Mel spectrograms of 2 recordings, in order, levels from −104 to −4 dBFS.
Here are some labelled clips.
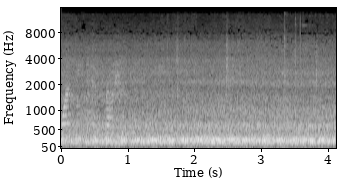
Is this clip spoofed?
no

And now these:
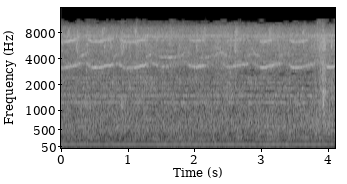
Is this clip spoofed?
no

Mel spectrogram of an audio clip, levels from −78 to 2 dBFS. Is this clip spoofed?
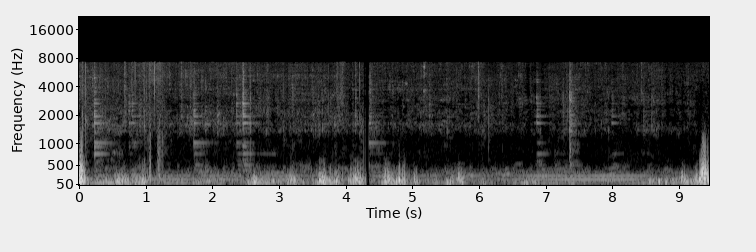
no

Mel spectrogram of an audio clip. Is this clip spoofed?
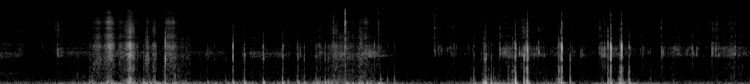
yes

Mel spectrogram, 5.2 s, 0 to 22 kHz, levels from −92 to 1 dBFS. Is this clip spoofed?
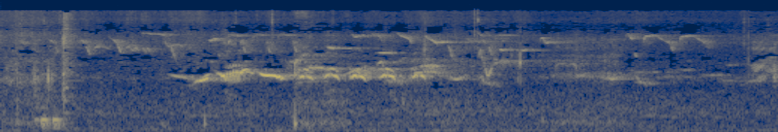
no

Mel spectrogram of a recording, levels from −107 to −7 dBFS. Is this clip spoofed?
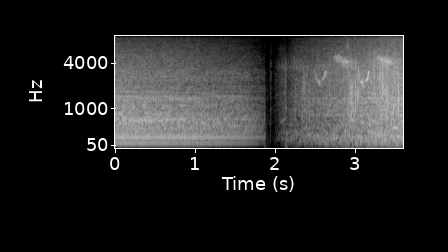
no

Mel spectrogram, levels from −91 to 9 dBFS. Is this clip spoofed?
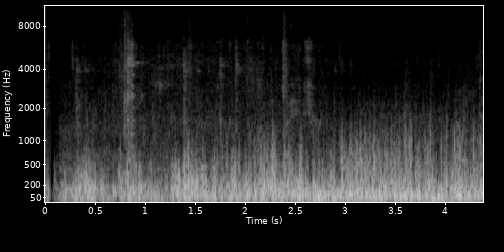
yes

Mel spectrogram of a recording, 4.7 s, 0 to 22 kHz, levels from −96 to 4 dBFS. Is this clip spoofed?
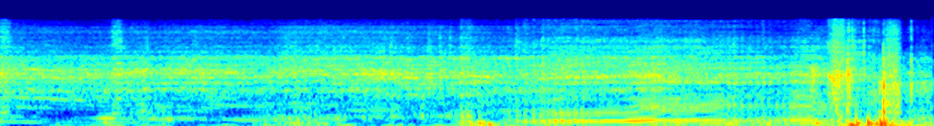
yes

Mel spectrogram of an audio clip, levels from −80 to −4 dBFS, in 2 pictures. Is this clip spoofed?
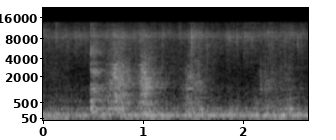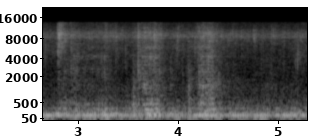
no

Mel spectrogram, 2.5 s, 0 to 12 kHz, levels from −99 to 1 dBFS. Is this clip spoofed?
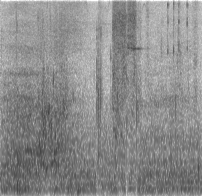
no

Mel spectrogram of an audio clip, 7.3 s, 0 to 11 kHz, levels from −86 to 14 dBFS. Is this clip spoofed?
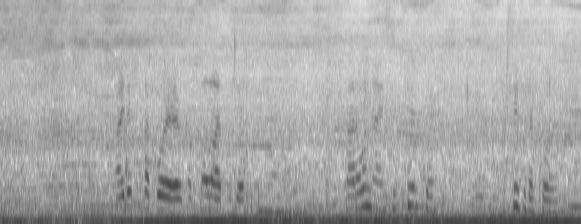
no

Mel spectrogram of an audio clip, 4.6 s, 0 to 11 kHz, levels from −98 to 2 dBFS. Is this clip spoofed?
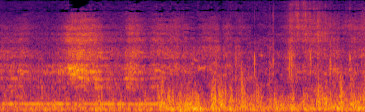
yes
